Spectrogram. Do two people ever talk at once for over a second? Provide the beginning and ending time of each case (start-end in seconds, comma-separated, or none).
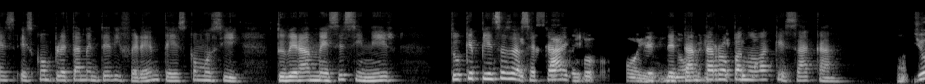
6.3-7.6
